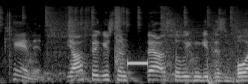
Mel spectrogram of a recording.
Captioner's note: beep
